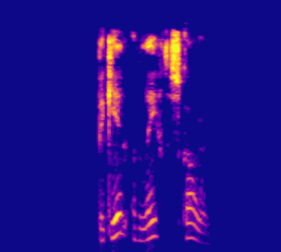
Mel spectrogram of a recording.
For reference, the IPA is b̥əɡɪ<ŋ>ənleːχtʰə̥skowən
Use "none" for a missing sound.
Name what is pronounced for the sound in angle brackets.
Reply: n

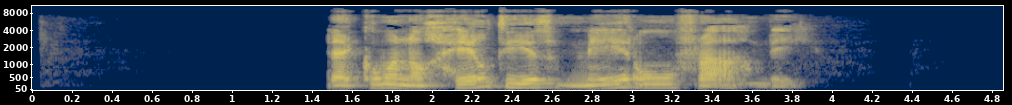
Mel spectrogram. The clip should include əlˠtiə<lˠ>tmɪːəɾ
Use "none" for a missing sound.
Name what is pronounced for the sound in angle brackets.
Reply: none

